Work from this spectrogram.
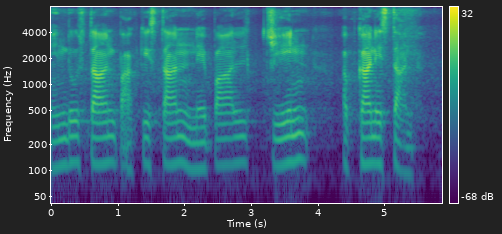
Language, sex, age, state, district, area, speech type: Sindhi, male, 30-45, Gujarat, Surat, urban, spontaneous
